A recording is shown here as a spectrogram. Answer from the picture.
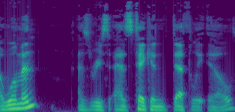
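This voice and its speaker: The clip has a normal speaking voice with ordinary pitch variation. The sound is dry and close, with no echo. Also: man. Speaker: pastor and podcast co-host. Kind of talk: casual banter chat.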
